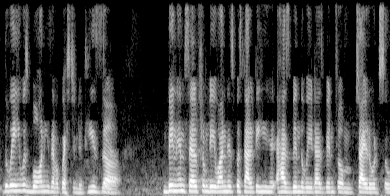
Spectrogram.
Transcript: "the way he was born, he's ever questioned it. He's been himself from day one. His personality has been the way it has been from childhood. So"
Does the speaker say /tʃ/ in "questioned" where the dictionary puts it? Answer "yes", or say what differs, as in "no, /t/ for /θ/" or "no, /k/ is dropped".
yes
